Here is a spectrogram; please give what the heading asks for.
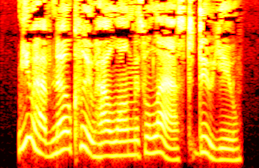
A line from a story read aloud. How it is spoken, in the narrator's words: I asked dryly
